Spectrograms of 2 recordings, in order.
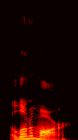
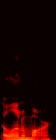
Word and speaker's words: Ilona Maher: Do you like, you must know, Ilona Maher Yeah, that's how you say it. Elena Mar. No.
